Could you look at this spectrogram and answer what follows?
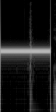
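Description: A steady pure-tone censor beep sounds loudly for just over half a second, then cuts off abruptly.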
